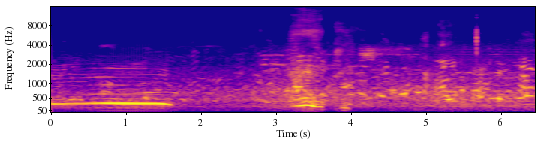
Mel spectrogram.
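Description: Crossbred dairy cows low at the Bogura Dhap cattle market. One long near moo opens, and a shorter one follows midway amid crowd chatter and nearby talking.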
